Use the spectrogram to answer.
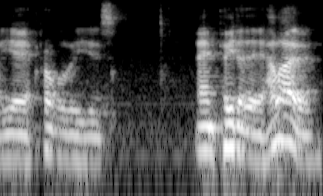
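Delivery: ordinary delivery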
